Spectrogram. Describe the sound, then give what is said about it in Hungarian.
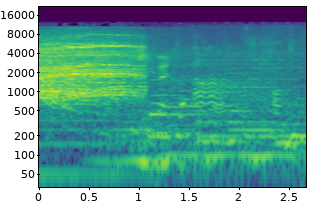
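An audience at the Viva Comet awards roars with loud, dense cheering that drops off after about a second, leaving scattered whoops and yells ringing out over a lingering murmur. “Ilyen a drága jó közönség!”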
